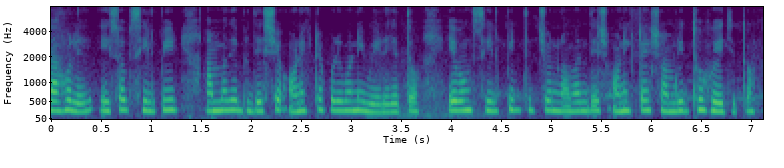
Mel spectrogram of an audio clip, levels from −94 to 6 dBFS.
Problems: none marked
